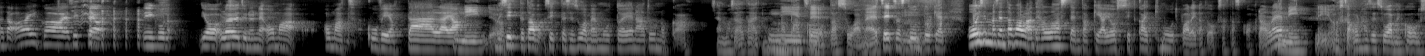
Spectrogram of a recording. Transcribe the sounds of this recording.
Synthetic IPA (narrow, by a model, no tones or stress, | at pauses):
t̪æt̪æɑikɑːjɑsit̪ːeoniːŋkun | joløyt̪ynynneʔomɑ | omɑt̪kuʋiot̪tæːlːæjɑnnisit̪ːet̪ɑsit̪ːesesuomeːmmuːt̪ːoeienæːt̪unːukːɑ̰ː | semːosḛlt̪ɑḛt̪nyunːɑkːomṵːt̪ːɑ̰ːssuɔ̰mḛːet̪seit̪sæst̪unt̪uːkiːet̪ʋoisimːɑsent̪ɑʋɑlːɑːnt̪ehællɑst̪ent̪ɑkiɑjossit̪kɑikːimuːt̪pɑ̰lḭkɑt̪ṵo̰ksɑht̪ɑsko̰hd̥ɑ̰lːeːnninḭkoskɑ̰ʔonhɑsesuomeŋkoulus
